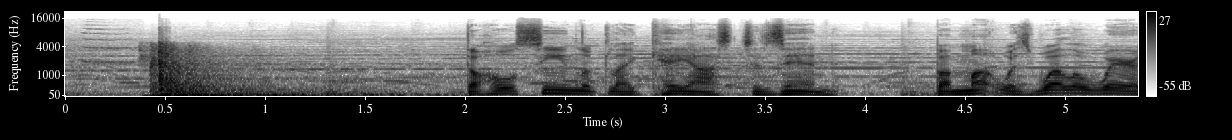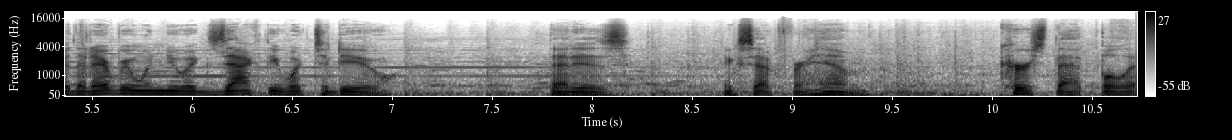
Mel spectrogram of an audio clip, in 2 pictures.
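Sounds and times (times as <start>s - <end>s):
small mountain bunker door pulled shut from inside with a deep thud: 0.4s - 2.5s
speech: 2.0s - 7.2s, 7.8s - 10.7s.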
